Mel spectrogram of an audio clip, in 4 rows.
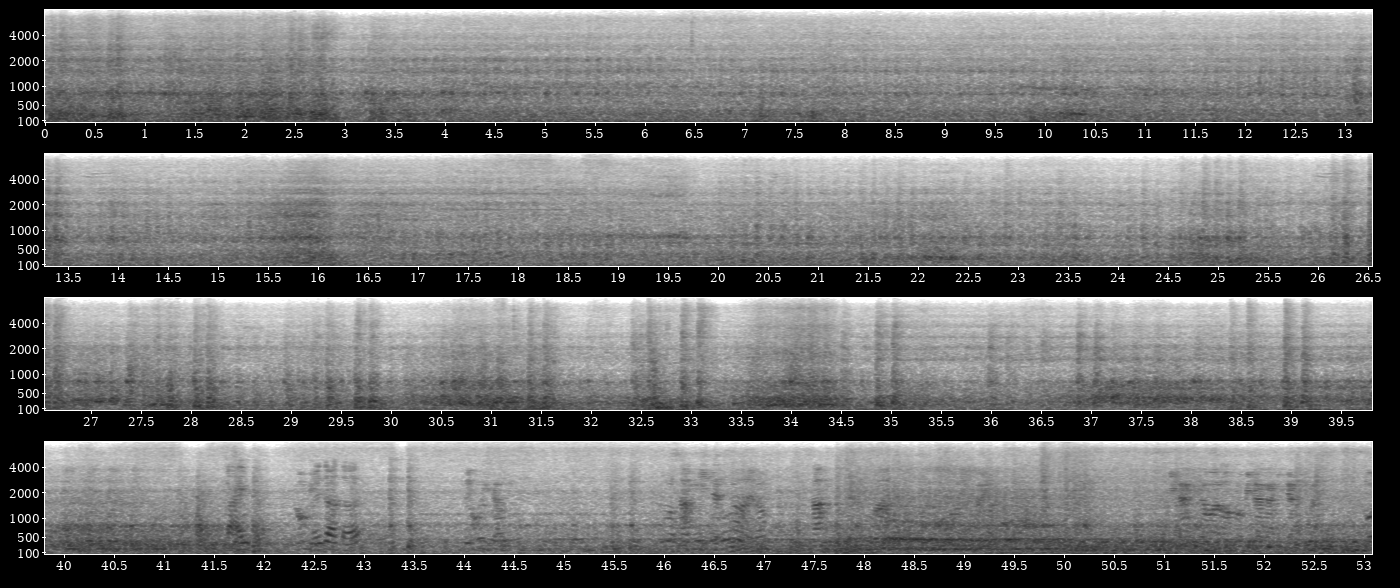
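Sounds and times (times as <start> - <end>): clickety-clack over rail joints: 0.0 - 18.9, 19.8 - 53.0
train wheels rumbling on rails: 0.0 - 53.0.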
